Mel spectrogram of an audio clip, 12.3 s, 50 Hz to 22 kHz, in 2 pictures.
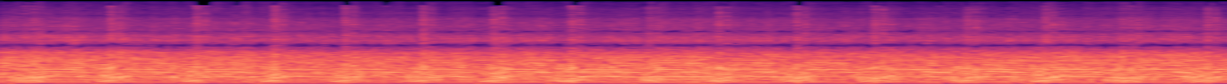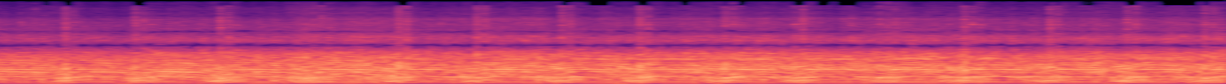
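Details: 5-year-old Craftsman mower with a Briggs & Stratton Intek 20 HP engine, head gasket replaced after hydrolock; smoking stopped but it bogs while mowing: loud, uneven loping idle pulse about 2.5 times a second that never settles. Rough idle.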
